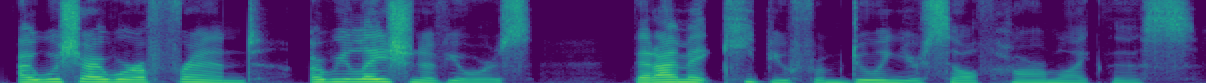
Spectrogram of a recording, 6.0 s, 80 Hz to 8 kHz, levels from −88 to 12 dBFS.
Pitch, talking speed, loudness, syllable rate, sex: 200 Hz, 210 wpm, -19 LUFS, 4.8 syllables/s, female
